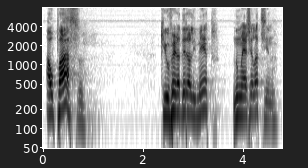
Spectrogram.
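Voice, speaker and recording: A man in his fifties preaching a sermon, firing rhetorical questions at the congregation and swinging from loud to hushed. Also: on the high side, normal speed. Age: 50s.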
